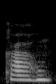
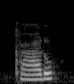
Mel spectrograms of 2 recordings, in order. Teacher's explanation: O fonema R do português proveio do R latino, vibrante apical múltipla, que se opunha ao R provavelmente vibrante simples, de uma só batida, flap ou tap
